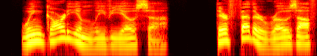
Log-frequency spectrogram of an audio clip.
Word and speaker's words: Wingardium: having much more luck wingardium leosa he shouted waving his long arms like a windmill you're saying it wrong Harry heard Hermione snap it's wingardium Leos make the guard nice and long you do it then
